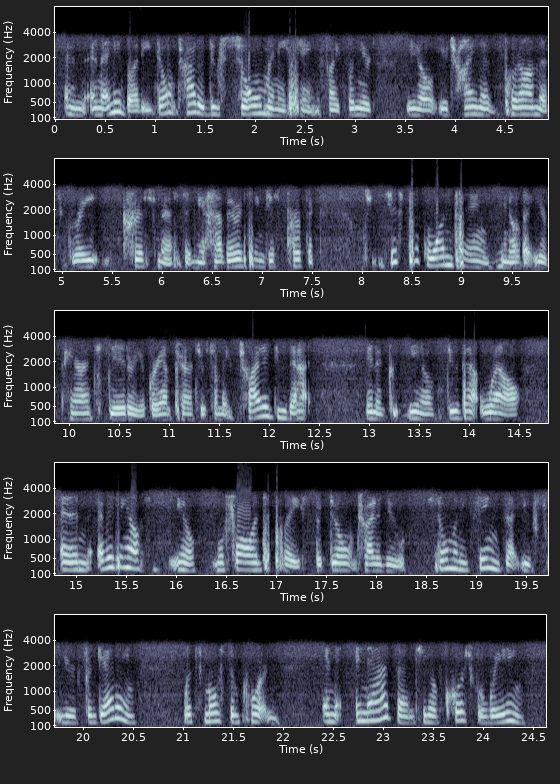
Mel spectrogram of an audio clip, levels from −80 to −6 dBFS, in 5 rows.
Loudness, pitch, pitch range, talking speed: -22 LUFS, 190 Hz, 170-230 Hz, 215 wpm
